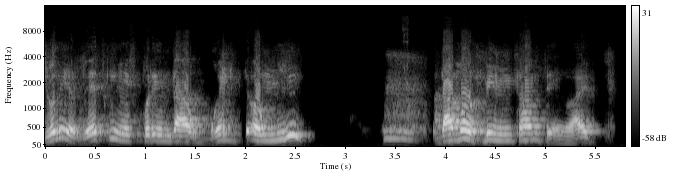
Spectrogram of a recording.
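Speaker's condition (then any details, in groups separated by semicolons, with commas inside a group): Cerebral palsy; diagnosed in childhood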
